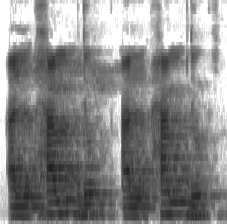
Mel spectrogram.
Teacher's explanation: Jadi, alhamdu harus jelas, tidak ada pantulan dari huruf mimnya. Enggak ada sama sekali.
